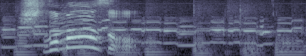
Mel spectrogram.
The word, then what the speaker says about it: schlemazel: SCH words that take the sh sound usually come into English from German, Russian, or my personal favorite, Yiddish.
